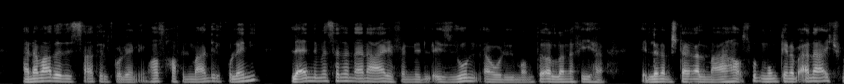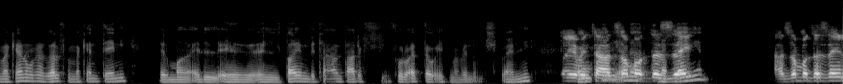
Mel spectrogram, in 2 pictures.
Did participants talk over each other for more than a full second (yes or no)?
yes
